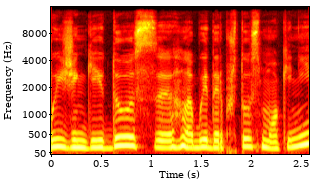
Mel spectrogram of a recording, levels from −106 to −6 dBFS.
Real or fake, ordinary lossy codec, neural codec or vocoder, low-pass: real; AAC, 96 kbps; none; 14.4 kHz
